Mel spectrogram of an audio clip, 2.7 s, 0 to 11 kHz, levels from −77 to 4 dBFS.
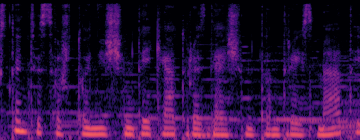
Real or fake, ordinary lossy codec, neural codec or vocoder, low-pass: real; MP3, 96 kbps; none; 9.9 kHz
